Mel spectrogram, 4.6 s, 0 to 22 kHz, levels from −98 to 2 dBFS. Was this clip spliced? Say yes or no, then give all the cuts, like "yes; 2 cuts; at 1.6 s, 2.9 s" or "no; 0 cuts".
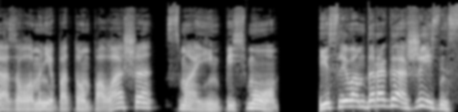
yes; 1 cut; at 3.0 s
